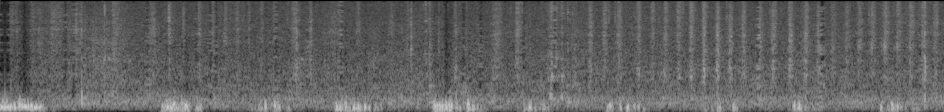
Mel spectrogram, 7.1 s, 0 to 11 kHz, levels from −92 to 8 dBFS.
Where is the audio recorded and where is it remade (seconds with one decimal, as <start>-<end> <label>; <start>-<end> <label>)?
0.0-7.1 remade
